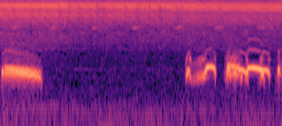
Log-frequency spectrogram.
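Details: Spotted dove luring call aimed at a rival. One long, steady low coo, a two-second silence, then a burst of short rolling coos with rising and falling inflection; continuous high hiss behind.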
